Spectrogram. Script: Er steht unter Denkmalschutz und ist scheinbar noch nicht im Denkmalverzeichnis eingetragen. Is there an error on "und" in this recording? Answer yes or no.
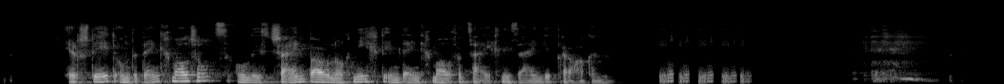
no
